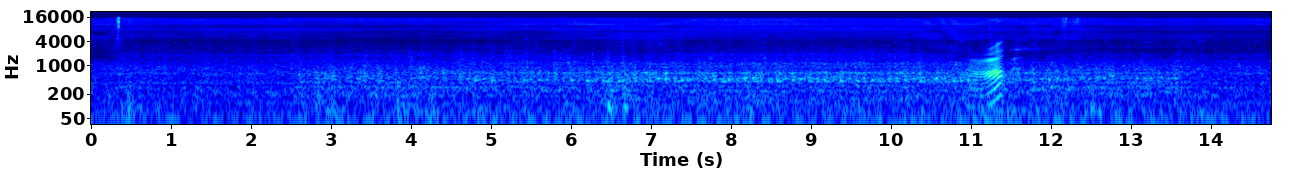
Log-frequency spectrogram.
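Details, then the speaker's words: 1978 Skipjack 20 boat at idle, then shifted into forward gear. A steady, even engine drone holds through one soft clunk at the shift. Smooth and healthy, running perfectly as it should. "Idle start. That's what she's supposed to sound like. Running perfectly."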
